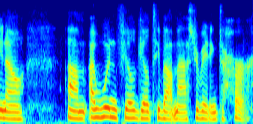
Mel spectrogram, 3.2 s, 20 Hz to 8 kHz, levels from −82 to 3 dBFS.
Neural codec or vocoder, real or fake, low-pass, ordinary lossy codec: vocoder, 22.05 kHz, 80 mel bands, WaveNeXt; fake; 7.2 kHz; Opus, 24 kbps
